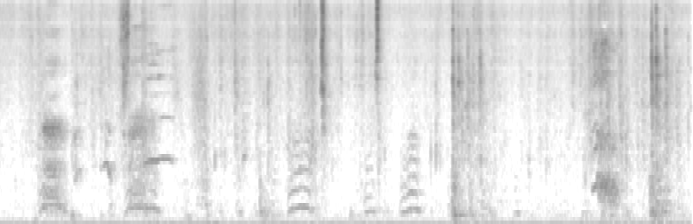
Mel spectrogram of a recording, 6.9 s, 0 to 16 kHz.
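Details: Playing in an enrichment playground, five-week-old Australian Labradoodle puppies of Autumn's December 2020 litter give a rapid run of squeaky yelps and a rising whine, followed by louder yaps, with bumps and clatter between calls.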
